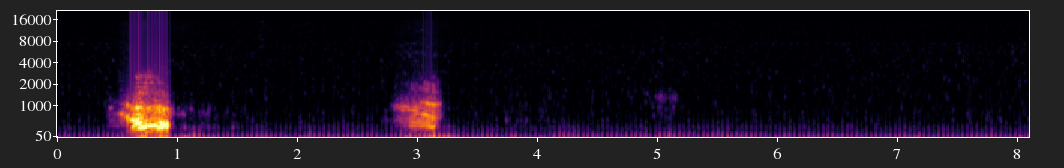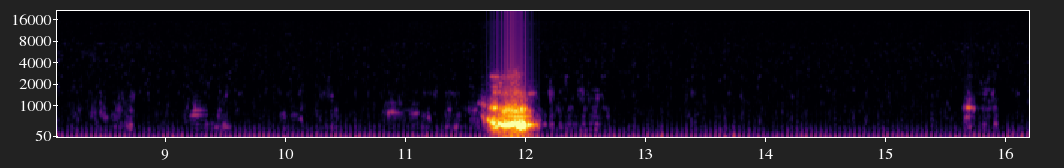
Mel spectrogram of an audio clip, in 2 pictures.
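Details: Roaring Carpathian stag, a red deer in the breeding-season rut in Bucovina, Romania, 29 September 2022. Three rough, guttural bursts, the last one loudest, widely spaced over about twelve seconds of otherwise quiet forest.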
